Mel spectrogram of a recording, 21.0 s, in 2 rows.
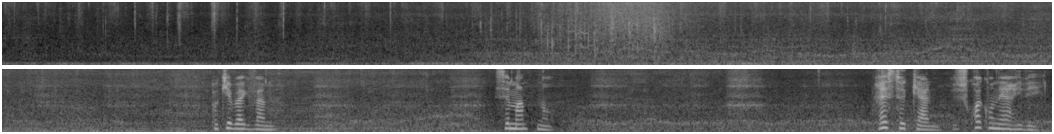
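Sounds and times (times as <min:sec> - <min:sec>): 
storm wind: 0:00.0 - 0:20.9
speech: 0:12.6 - 0:13.4, 0:15.5 - 0:16.1, 0:19.2 - 0:20.9.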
